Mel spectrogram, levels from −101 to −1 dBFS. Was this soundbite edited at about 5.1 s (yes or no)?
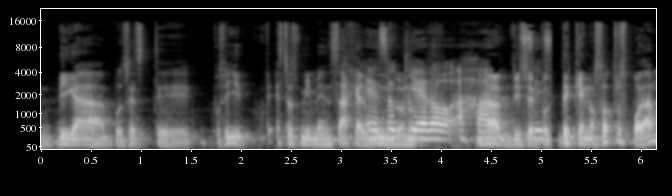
yes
